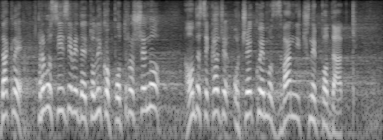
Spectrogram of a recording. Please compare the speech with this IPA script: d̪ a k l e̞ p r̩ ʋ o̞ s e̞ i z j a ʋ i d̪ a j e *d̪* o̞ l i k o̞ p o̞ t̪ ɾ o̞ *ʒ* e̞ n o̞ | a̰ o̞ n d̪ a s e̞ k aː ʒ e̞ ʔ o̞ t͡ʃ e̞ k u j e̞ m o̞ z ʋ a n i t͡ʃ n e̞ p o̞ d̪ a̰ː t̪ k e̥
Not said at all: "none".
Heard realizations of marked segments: t̪, ʃ

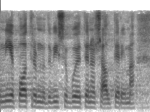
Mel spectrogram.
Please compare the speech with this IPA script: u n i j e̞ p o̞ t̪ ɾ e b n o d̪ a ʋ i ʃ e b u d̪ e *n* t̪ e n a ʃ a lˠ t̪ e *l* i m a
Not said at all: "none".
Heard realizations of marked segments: none, ɾ

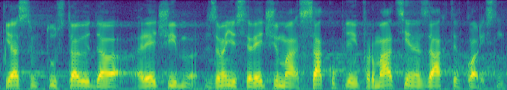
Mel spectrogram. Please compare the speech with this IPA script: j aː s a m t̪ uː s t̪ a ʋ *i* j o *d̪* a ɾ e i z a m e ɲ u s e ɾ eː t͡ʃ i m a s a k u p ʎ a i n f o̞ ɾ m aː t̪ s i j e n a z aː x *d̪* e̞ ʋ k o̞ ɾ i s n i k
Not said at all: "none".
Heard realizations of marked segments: i, d̪, t̪

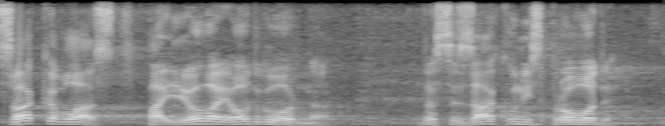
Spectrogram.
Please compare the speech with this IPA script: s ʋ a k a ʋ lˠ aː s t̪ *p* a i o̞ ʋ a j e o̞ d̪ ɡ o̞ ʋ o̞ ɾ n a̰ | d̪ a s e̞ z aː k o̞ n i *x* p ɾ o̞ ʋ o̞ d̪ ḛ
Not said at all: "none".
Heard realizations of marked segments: p, s

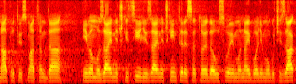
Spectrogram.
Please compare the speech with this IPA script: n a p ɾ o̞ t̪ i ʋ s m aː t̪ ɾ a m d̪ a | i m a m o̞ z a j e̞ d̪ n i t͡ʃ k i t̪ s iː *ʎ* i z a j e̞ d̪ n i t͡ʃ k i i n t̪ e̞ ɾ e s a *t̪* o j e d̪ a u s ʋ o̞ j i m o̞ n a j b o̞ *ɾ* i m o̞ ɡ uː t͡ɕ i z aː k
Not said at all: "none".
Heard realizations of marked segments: ʎ, t̪, ʎ

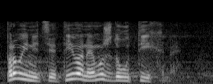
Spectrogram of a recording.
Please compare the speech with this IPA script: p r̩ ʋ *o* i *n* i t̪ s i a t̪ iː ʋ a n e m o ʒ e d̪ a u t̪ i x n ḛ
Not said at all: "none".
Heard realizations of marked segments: o, n

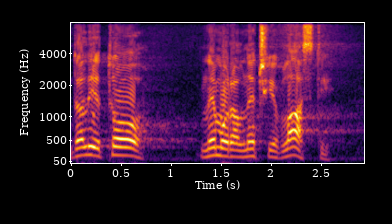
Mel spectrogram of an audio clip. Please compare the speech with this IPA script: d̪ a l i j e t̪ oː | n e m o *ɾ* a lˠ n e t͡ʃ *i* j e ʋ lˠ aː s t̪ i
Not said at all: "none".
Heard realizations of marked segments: ɾ, i

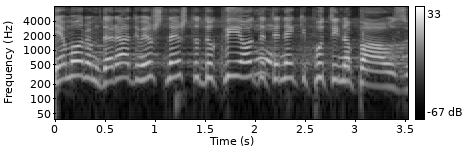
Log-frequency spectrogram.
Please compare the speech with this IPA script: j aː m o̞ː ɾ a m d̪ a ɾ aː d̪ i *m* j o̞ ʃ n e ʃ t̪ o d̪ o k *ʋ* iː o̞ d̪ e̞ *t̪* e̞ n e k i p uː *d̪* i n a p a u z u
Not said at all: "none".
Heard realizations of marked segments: m, ʋ, t̪, t̪

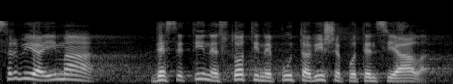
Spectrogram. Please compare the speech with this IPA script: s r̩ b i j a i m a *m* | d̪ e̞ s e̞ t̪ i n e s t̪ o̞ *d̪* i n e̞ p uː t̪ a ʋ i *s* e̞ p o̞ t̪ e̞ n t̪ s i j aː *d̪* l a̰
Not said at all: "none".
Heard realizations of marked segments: none, t̪, ʃ, none

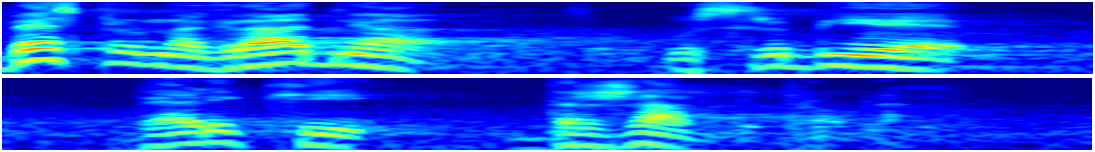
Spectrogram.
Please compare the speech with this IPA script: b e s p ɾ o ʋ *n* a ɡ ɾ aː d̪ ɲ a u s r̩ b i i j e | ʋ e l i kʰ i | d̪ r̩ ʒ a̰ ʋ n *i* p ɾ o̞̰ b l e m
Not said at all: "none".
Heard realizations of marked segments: n, i

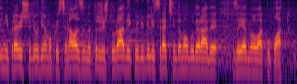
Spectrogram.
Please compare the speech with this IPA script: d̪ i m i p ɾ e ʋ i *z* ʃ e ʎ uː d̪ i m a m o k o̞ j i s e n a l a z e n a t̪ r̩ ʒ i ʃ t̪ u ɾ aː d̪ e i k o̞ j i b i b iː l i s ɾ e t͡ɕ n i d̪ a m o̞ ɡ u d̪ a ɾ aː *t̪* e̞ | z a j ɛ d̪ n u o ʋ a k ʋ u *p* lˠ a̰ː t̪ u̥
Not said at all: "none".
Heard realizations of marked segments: none, d̪, p

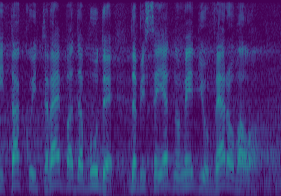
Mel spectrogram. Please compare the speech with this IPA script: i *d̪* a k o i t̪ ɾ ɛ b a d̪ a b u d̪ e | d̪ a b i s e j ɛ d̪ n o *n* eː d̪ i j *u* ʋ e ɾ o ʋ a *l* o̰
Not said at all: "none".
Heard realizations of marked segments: t̪, m, u, l

